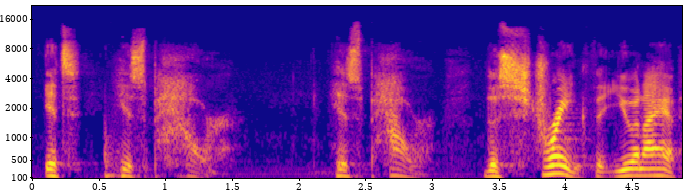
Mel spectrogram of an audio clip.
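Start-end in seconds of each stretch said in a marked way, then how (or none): 0.1-2.8 near-whispered, reverent preaching; soft, breath-heavy pulpit hush; hushed emphasis. Real, not acted. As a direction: drop to a hush to let it sink in.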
